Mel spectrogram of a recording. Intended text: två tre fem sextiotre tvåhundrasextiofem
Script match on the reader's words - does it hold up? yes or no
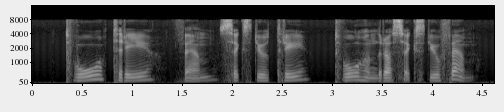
yes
